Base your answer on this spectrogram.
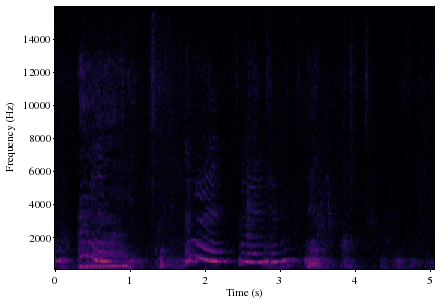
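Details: A corgi by the Volga, with a sponge, gives a string of tonal, whiny yowls that swoop up and down, with short breaks between.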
